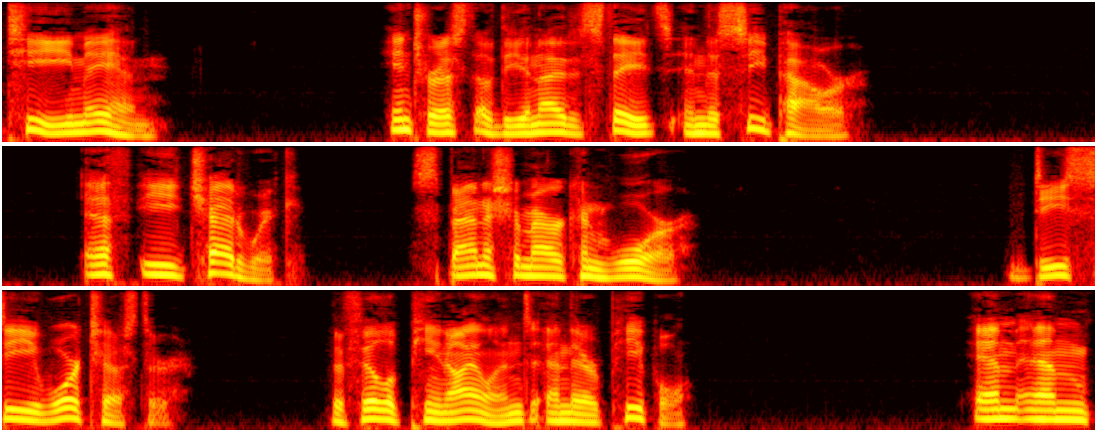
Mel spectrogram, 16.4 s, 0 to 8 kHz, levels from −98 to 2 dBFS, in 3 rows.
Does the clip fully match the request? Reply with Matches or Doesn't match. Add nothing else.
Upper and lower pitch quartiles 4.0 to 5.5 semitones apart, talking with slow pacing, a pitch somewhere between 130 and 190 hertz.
Matches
